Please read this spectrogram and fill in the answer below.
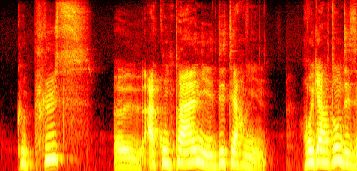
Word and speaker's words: plus: Comme je vous l'ai expliqué dans la vidéo sur la liaison, quand on fait la liaison avec un S, on prononce le son Z. Donc, avec un adjectif commençant par une voyelle, on prononce plus.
